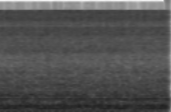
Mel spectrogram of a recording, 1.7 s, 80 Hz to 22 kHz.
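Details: John Deere D110 with Briggs & Stratton 19 HP engine under load: low throaty drone with slightly uneven, stumbling beat, surging and misfiring; cause not yet known.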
